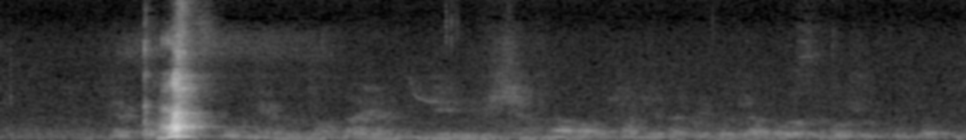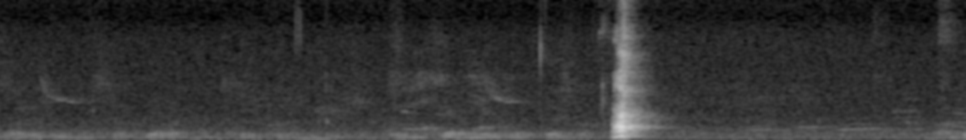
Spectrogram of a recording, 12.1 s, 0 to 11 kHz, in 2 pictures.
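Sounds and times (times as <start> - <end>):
puppy barking: 1.0 - 1.3, 9.8 - 10.2.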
